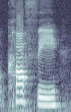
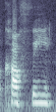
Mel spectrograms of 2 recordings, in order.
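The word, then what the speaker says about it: coffi: It is spelt differently, but pronounced exactly the same. So coffee is coffee.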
